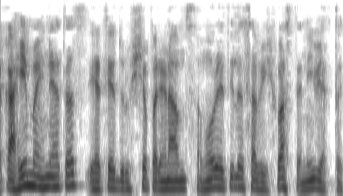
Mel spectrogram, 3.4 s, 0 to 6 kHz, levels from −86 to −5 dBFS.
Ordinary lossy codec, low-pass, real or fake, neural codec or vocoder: MP3, 32 kbps; 5.4 kHz; real; none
